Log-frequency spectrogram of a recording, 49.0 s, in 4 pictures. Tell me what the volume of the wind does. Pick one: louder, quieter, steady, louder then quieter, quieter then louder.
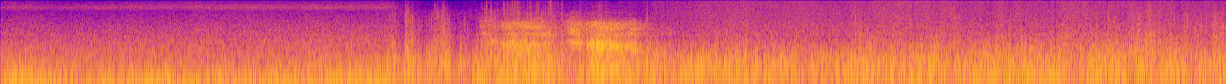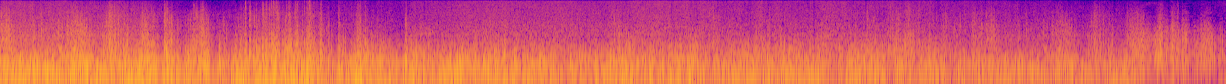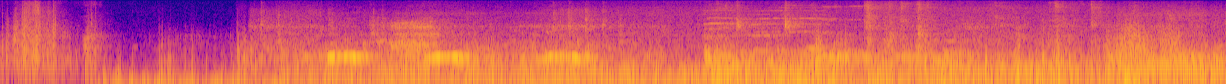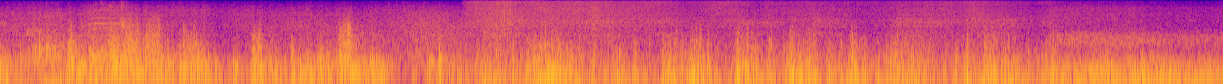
quieter then louder.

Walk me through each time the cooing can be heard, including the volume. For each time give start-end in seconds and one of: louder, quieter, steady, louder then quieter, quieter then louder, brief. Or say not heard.
27.0-38.1 quieter.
